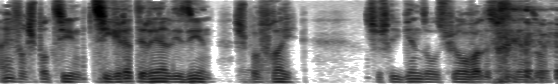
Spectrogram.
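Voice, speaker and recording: Monotone and flat, a man speaks at a fairly quick pace. His voice is fairly low. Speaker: inmate podcast host. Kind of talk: casual chat. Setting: youth prison.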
